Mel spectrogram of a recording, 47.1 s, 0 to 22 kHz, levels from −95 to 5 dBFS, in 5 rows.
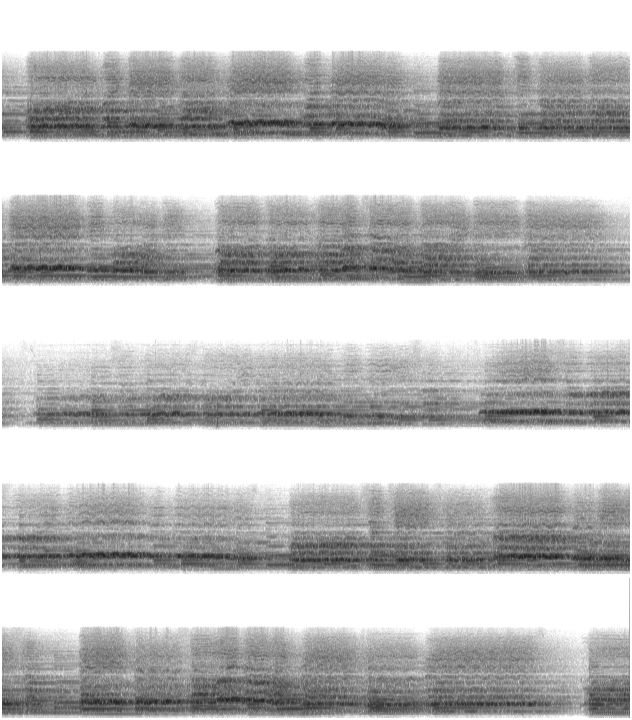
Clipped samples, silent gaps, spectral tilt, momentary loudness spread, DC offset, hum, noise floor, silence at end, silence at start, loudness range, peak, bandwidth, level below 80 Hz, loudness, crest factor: under 0.1%; none; -4 dB/octave; 12 LU; under 0.1%; none; -46 dBFS; 0 s; 0 s; 8 LU; -4 dBFS; 5 kHz; -88 dBFS; -19 LUFS; 14 dB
